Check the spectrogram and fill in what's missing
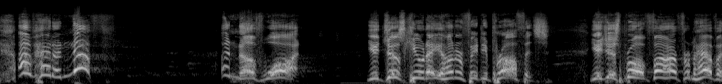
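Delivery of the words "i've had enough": very high, whiny, whining voice. Retelling Elijah sitting under the broom bush: imitating Elijah's whiny voice. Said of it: "I like how he says that".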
